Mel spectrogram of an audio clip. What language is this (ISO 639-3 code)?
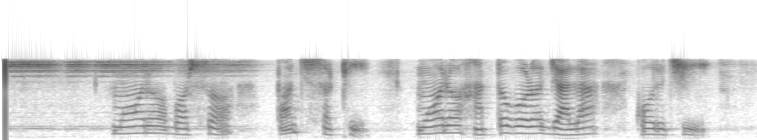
ori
